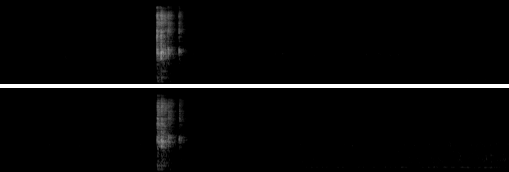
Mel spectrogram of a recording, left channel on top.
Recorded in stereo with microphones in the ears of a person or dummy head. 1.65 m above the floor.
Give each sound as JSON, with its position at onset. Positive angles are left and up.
{"t": 1.6, "sound": "chewing", "side_deg": 50, "distance_m": 0.8}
